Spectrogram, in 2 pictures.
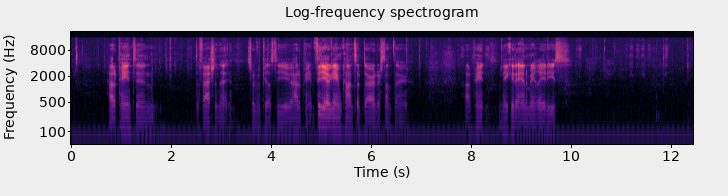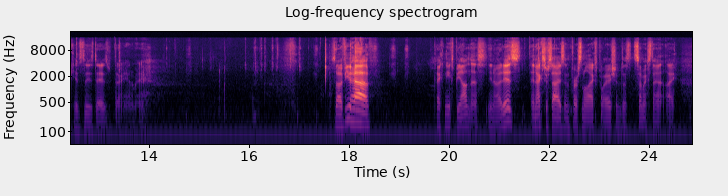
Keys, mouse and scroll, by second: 0.0 click, 0.1-0.7 ], 1.3 alt+click, 1.7 ], 1.9 ], 2.1 ], 2.5 click, 3.0 click, 3.1 click, 4.1 alt+click, 4.3 [, 4.6 [, 5.0 click, 5.4 click, 7.1 alt+click, 7.6 click, 7.9 click, 8.4 click, 8.9 alt+click, 9.3 alt+click, 9.5 click, 10.0 click, 10.2 click, 10.8 alt+click, 11.7 click, 12.0 click, 13.3 click, 14.2 click, 14.5 click, 14.9 click, 16.1 [, 16.3 [, 16.5 [, 17.0 [, 17.4 click, 18.0 click, 18.6 click, 19.0 click, 19.2 click, 19.8 alt+click, 21.4 click, 23.8 alt+click, 24.6 click.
